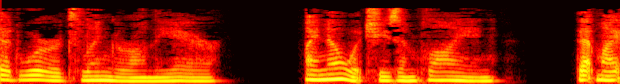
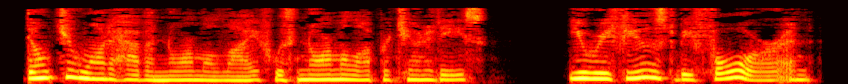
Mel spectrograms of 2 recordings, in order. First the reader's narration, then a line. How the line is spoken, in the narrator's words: she sighs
